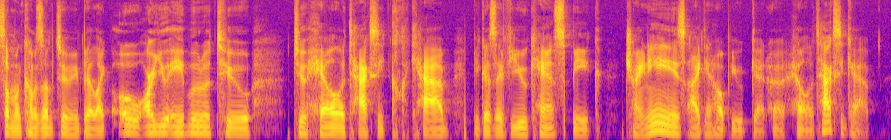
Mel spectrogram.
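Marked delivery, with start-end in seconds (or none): none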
